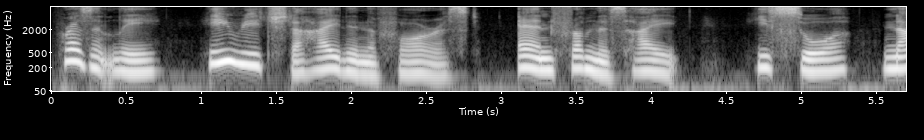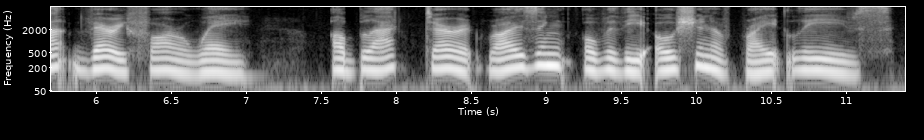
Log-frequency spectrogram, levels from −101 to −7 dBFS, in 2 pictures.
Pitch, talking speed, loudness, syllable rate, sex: 175 Hz, 145 wpm, -19 LUFS, 4.0 syllables/s, female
